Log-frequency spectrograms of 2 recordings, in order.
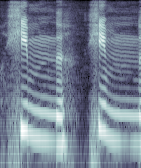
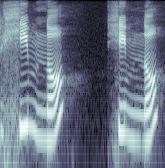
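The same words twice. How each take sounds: First: "Himn" as jimn, no vowel after n; soft, falling "Himn" with m and n sounded; final O dropped. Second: "himno" as JIM-no, h like j; learner's stepping stone "himno", rising end; with final O. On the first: ("Himn" sin la o final) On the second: ("himno" con jota y o final) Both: Shown as a demonstration. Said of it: "irle sacando la O".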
